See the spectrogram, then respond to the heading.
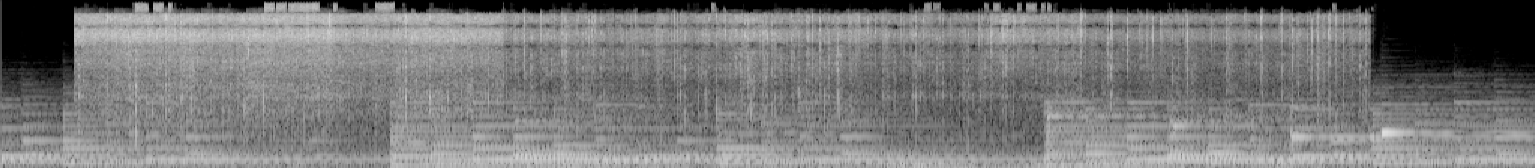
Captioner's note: cooking/sizzling asmr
